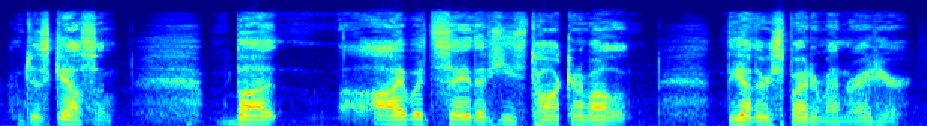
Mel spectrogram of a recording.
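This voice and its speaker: A man's voice: mid-range voice, steady tone, moderate pace, gravelly, pushed and bright, husky, no echo, low-quality recording. Man doing a reaction video, dry close sound. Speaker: YouTube host. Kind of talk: trailer reaction video commentary.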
